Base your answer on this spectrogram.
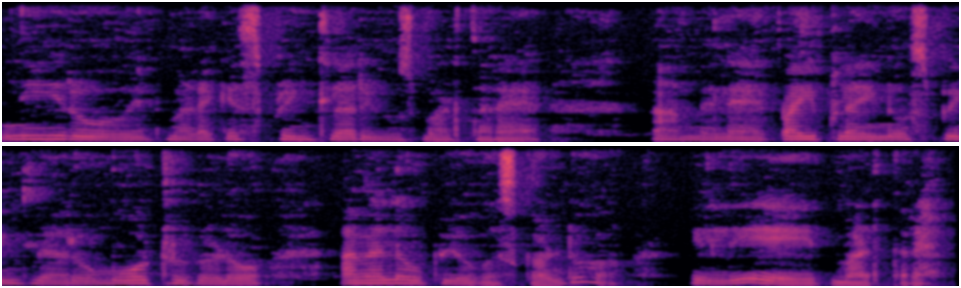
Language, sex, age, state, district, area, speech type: Kannada, female, 30-45, Karnataka, Shimoga, rural, spontaneous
